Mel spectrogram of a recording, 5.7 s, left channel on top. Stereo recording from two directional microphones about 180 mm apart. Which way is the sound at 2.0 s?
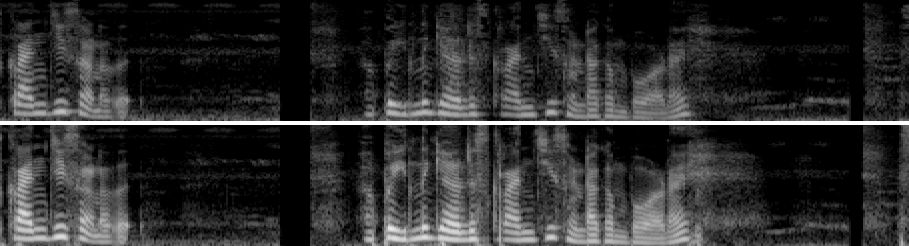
45° right (ahead or behind).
